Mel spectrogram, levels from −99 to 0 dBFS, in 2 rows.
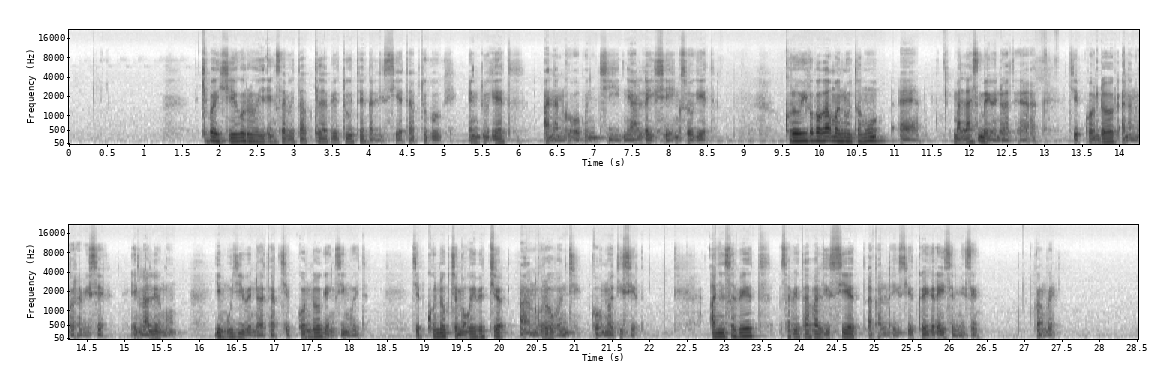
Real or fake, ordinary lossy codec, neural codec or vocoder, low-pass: fake; none; vocoder, 44.1 kHz, 128 mel bands, Pupu-Vocoder; none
